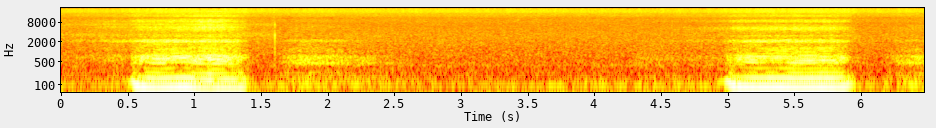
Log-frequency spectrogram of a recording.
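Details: Snoring during sleep: two loud, low, rattling snores about four seconds apart with quiet breathing between, in a quiet room; ordinary snoring.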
